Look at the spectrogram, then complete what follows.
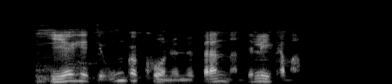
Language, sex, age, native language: Icelandic, male, 20-29, Icelandic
